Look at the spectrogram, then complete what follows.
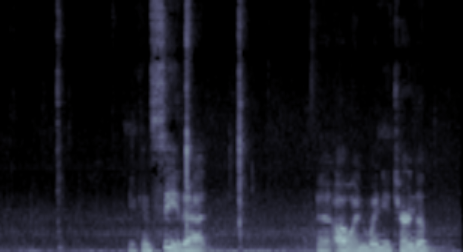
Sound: switching sounds

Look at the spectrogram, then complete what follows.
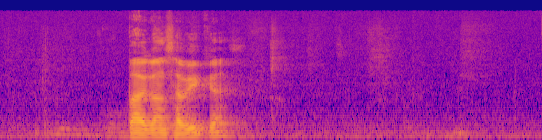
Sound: speaking Spanish

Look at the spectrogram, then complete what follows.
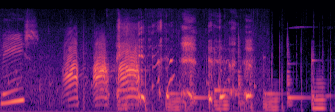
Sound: quacks; giggles

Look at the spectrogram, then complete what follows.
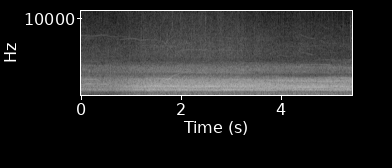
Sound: cheers and applause

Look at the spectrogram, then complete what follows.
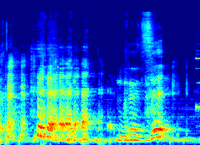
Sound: laughing

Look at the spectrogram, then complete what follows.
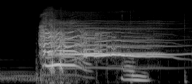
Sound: screaming

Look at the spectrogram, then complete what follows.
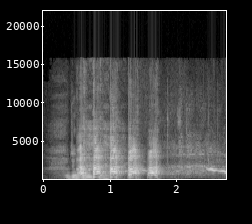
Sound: laughing

